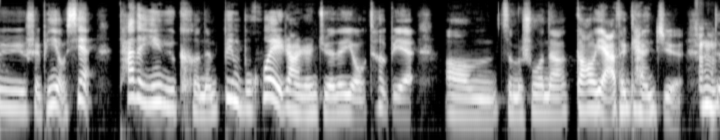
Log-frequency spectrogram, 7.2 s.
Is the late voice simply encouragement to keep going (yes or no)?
no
